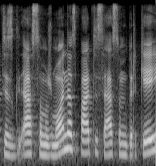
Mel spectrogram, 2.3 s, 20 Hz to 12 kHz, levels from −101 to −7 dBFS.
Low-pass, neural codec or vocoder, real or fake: 10.8 kHz; none; real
